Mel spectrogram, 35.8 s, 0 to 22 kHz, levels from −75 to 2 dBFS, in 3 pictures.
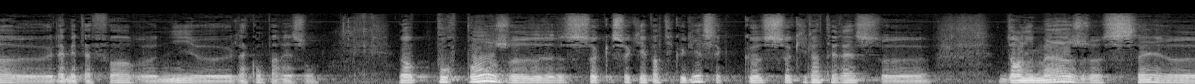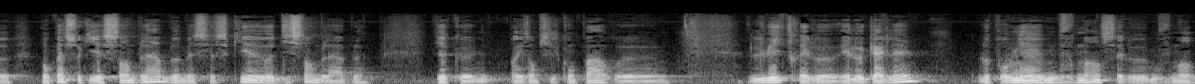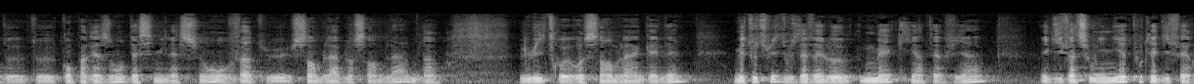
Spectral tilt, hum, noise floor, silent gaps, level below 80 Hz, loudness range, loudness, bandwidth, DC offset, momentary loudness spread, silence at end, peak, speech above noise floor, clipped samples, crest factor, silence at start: -6 dB/octave; none; -34 dBFS; none; -32 dBFS; 4 LU; -13 LUFS; 12 kHz; under 0.1%; 12 LU; 0 s; 0 dBFS; 21 dB; 0.3%; 12 dB; 0 s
